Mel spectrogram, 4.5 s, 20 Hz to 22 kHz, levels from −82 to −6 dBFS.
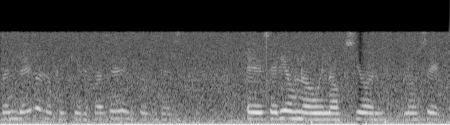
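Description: There are no technical faults to describe at any point in this speech, which has gone through normal call microphone processing with nothing above 8 kHz.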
